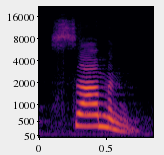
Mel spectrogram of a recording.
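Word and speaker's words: salmon: सिर्फ इतना बोलते हैं, ये फिल्म नहीं बोलते, इसको बोलते हैं सामन, सामन। ठीक है, एल साइलेंट होता है।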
